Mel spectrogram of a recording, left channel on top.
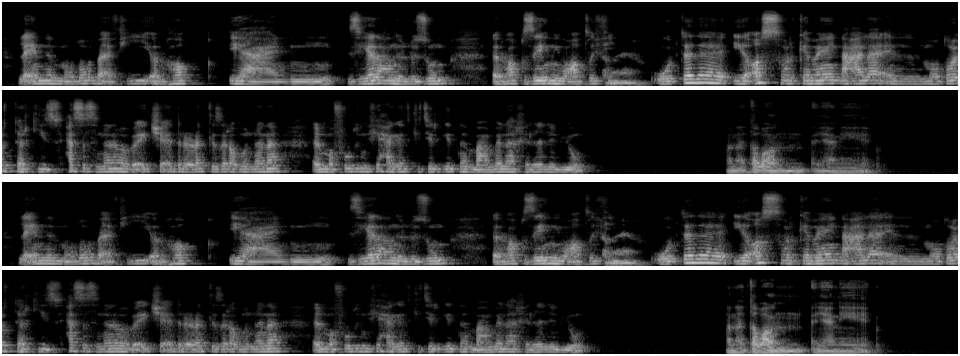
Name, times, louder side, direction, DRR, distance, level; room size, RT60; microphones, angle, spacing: voice 1, 0.2-1.9 2.3-6.2 6.5-15.4, left 1 dB, 25° left, 0.5 m, -26 dB
voice 2, 6.0-6.3 16.8-18.3, right 3 dB, 85° right, 0.5 m, -28 dB
2.7 x 2.7 x 3.3 m
head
